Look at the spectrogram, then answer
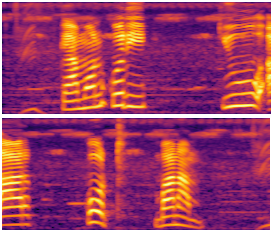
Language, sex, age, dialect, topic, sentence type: Bengali, female, 18-24, Rajbangshi, banking, question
